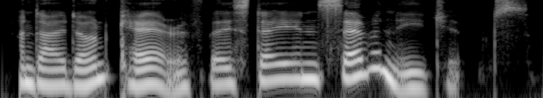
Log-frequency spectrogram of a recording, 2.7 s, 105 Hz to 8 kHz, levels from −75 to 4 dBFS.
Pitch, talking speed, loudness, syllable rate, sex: 215 Hz, 220 wpm, -15 LUFS, 4.8 syllables/s, female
